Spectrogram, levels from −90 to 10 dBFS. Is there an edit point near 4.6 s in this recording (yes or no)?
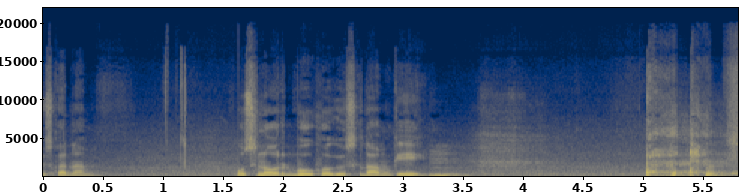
no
